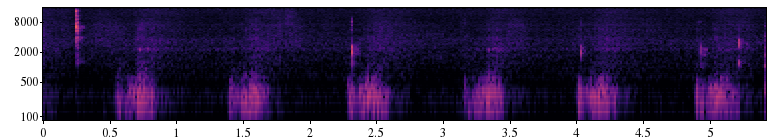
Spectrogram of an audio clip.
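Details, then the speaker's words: Veterinary patient, stethoscope at the thoracic inlet over the jugular/carotid area: regular whooshing bursts at about 70 a minute, an aortic systolic murmur radiating to the carotid. "el soplo aórtico se propaga muchas veces en la cartilla pone el fonendoscopio ahí y escuchan este"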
